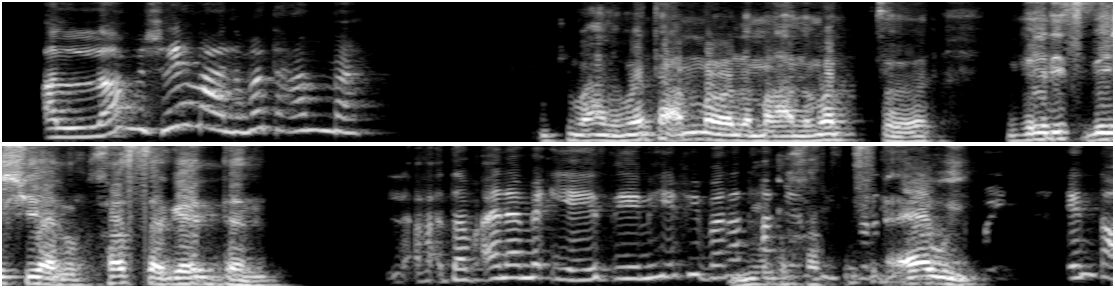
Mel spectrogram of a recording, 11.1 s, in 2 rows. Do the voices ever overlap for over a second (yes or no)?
yes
